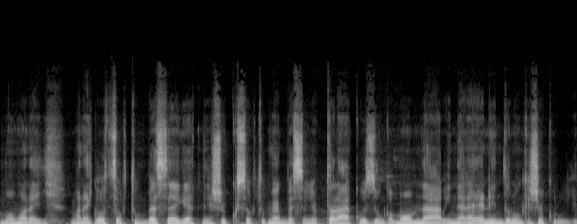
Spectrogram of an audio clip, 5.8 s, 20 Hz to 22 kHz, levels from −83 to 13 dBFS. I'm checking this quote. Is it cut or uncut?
cut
